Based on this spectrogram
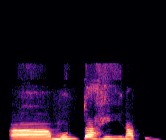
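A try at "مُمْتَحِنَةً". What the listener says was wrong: মুমতাহিনাতু হবে কেন? মুমতাহিনাতা। হ্যাঁ, আরিফু মুমতাহিনাতা।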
